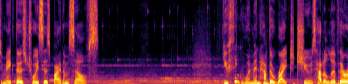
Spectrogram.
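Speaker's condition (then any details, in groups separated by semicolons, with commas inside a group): No condition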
